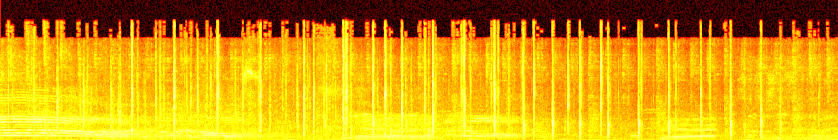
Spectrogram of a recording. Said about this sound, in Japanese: でかい拍手お願いします。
